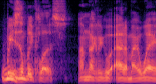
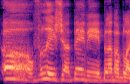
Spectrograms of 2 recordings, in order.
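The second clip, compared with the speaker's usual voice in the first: put-on much higher, strained drunk crooning; mock the drunk husband calling his wife; 9 semitones higher, 4 dB louder than usual. Comedian imitating the drunk husband calling [name], a mock croon. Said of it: "a voice like [name] gargling hot asphalt".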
